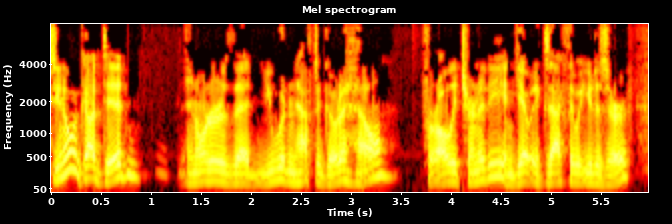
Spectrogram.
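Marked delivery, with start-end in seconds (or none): none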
